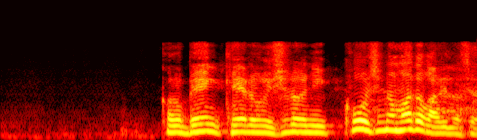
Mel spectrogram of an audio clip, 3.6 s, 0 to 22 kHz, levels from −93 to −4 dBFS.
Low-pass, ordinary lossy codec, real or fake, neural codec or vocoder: 7.2 kHz; none; fake; codec, 16 kHz, 4 kbps, FreqCodec, smaller model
